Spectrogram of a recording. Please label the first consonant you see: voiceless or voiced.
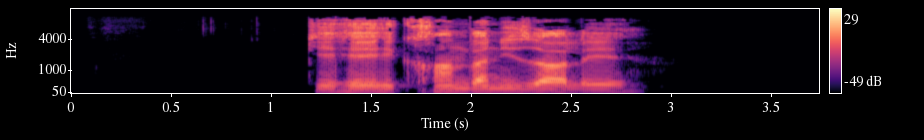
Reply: voiceless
